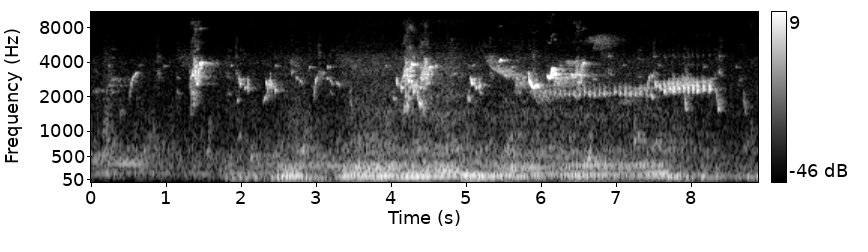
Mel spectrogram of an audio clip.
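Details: Golden bulbul (cucak emas, kutilang emas) kept in an aviary, its song used as a lure: bright whistled phrases and fluty notes, some sliding or trilled, sung in loose bursts over a soft low hum.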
